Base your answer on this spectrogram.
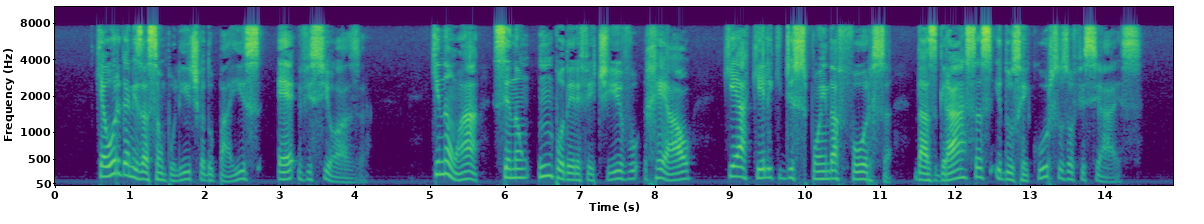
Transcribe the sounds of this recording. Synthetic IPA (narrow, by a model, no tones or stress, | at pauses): kɪɐoɾɡɐnizasɐ̃w̃polit͡ʃi̥kɐd̪ʊpa̰iz | ɛvisiɔ̰zɐ̰ | kɪnɐ̃w̃a | senɐ̃w̃ũpod̪eɾefet͡ʃivʊheaw | kɪɛakelɪkɪd͡ʒispõj̃d̪ɐfoɾsɐ̰ | d̪ɐzɡɾasɐzɪd̪ʊzhekuɾsʊzofisia̰js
